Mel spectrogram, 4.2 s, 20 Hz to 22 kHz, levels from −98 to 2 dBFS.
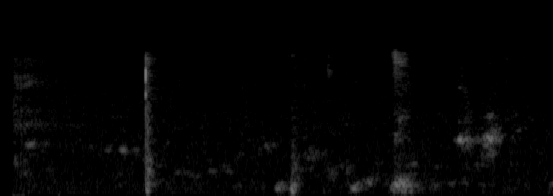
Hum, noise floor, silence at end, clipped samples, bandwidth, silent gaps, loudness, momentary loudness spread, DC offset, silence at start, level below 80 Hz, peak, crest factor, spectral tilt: none; -85 dBFS; 0 s; under 0.1%; 7.4 kHz; none; -59 LUFS; 14 LU; under 0.1%; 0.1 s; under -90 dBFS; -26 dBFS; 40 dB; -2 dB/octave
